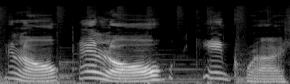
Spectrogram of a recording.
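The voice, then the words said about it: Imitates another person's voice. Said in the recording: “I'm perfecting my Beepy impression.”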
